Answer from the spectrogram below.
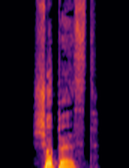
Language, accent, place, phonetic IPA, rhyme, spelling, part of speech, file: German, Germany, Berlin, [ˈʃʊpəst], -ʊpəst, schuppest, verb, De-schuppest.ogg
- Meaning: second-person singular subjunctive I of schuppen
